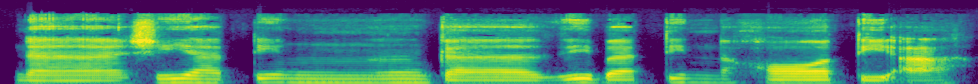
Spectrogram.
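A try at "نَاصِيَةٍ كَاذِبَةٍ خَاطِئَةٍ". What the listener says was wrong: Dan ti. Ti. Tebalkan tadi. Ti. Khoti'ah.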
